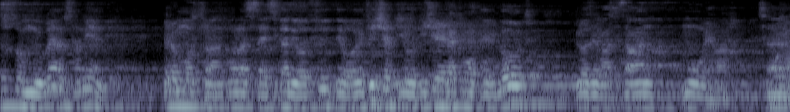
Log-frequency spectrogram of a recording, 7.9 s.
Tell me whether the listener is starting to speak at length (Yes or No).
Yes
